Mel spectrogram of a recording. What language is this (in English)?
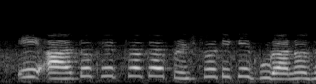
Bangla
